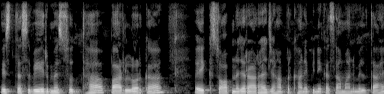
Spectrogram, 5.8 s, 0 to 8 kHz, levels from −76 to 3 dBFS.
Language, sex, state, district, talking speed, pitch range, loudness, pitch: Hindi, male, Uttar Pradesh, Lalitpur, 210 wpm, 120-135 Hz, -18 LUFS, 125 Hz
